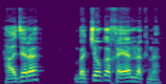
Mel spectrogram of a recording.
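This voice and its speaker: A man playing a gentle father who gives calm, kindly instructions. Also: on the high side, no room sound, lightly acted.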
